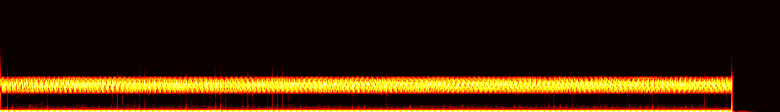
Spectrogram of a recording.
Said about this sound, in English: you would hear stellar music that sounds something like this.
